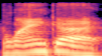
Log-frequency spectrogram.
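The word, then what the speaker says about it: Blanka: the blanket thing yeah blanca is how you're supposed to pronounce it and uh the main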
